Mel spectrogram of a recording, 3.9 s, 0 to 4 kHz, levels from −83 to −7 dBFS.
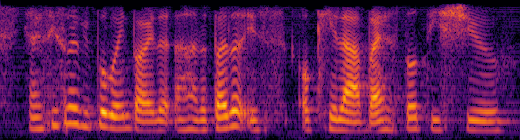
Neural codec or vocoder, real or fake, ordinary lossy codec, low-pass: none; real; MP3, 32 kbps; 3.6 kHz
